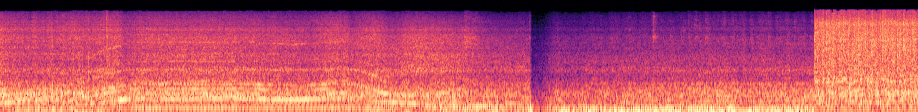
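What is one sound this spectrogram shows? A race car engine roars loudly up close, revving up and down.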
